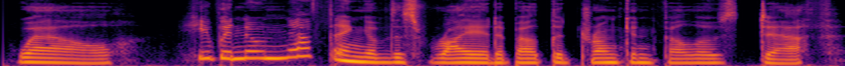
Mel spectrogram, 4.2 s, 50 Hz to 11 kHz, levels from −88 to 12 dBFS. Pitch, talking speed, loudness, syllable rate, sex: 210 Hz, 185 wpm, -18 LUFS, 4.4 syllables/s, female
